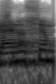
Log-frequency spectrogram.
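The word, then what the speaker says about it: gynoecium: यहाँ पे ध्यान देने का बात है, इसका प्रोनाउंसिएशन गाइनोसियम करते हैं, यहाँ पे ई का उच्चारण नहीं करते हैं, लिखते गाइनोइशियम है, बट प्रोनाउंसिएशन गाइनोसियम करते हैं।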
